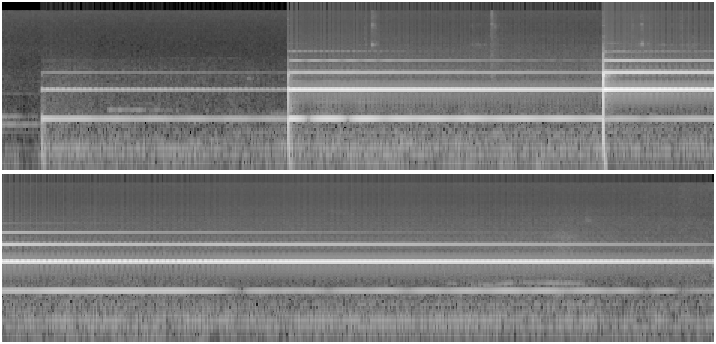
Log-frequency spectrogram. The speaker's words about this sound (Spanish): y después de escuchar el sonido de la campana, cada uno a su propio tiempo va a ir regresando y abriendo los ojos.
